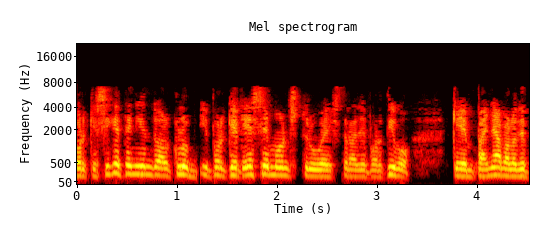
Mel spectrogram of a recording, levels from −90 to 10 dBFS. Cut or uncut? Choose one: cut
